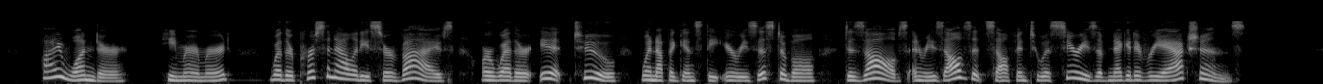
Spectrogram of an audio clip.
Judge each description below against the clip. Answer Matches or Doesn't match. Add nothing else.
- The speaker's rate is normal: Doesn't match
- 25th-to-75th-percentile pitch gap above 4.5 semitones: Matches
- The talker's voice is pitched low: Doesn't match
